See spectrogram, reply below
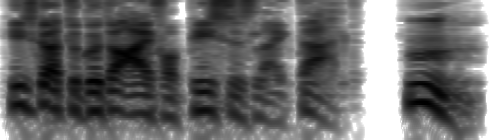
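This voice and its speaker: Weary fantasy soldier for a video game: husky, dry close sound, gruff and measured. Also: male voice, medium pitch, big pitch swings, a bit bright, no room sound. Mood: matter-of-fact. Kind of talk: video game character dialogue.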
